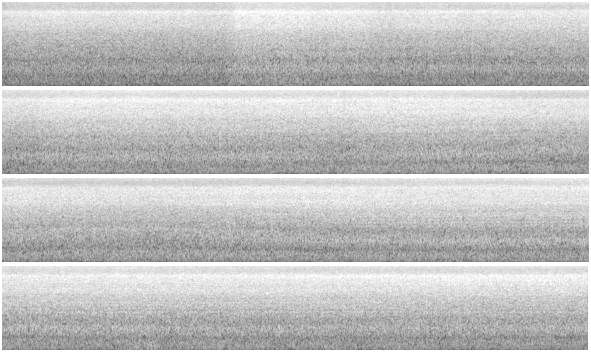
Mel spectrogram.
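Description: Swollen floodwater rushing and pouring, a steady dense noise of churning water that gets a little louder about three seconds in.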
